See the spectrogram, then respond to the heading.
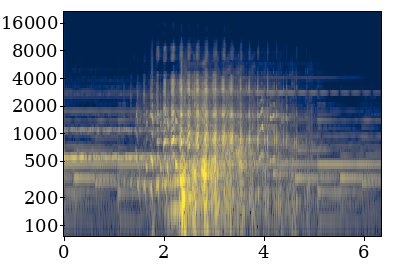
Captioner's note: laughter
